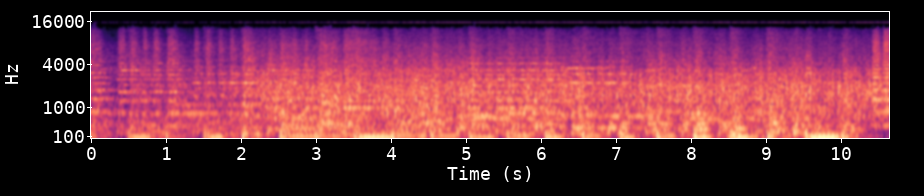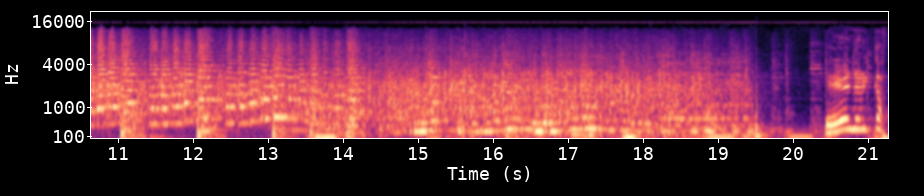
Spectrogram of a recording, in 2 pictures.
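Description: A recording of a Spanish copla song plays loud, a melodic vocal line over full instrumental accompaniment, continuing steadily before cutting off near the end.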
